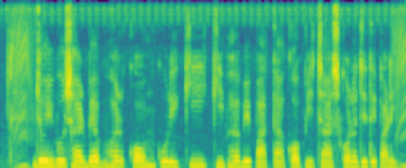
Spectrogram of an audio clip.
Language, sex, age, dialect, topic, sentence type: Bengali, female, 18-24, Rajbangshi, agriculture, question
